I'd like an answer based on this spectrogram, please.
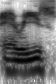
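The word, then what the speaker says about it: Aeris: called arys yeah and I always pronounced Aries like the zodiac sign so like some of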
